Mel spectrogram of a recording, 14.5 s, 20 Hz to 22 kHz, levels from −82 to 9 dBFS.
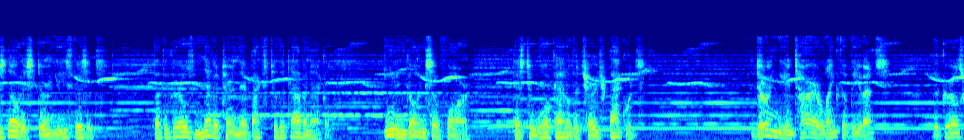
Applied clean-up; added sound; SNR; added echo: none; Bird vocalization, bird call, bird song; 16 dB; reverberation time 0.2 s.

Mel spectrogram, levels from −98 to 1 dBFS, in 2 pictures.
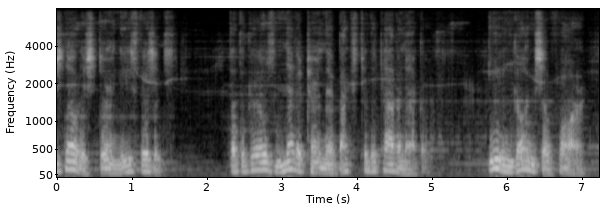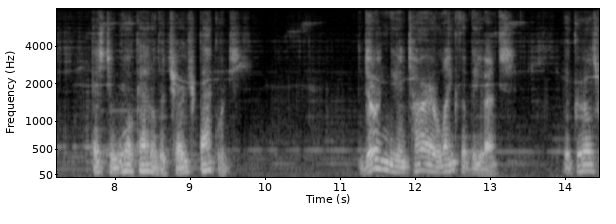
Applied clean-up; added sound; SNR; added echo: neural separator model SepFormer DNS4.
